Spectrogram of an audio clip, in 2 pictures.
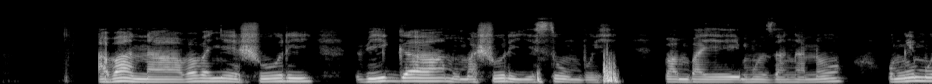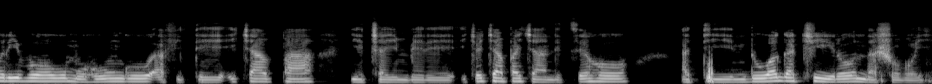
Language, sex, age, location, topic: Kinyarwanda, male, 25-35, Nyagatare, health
